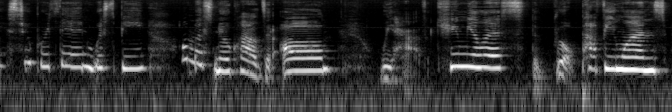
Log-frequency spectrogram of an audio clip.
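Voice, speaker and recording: A woman in her thirties reading aloud and explaining to young children in an expressive way, asking simple questions, recorded at home on a webcam. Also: medium pitch. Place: living room at home, indoors. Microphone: webcam or laptop at arm's length.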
